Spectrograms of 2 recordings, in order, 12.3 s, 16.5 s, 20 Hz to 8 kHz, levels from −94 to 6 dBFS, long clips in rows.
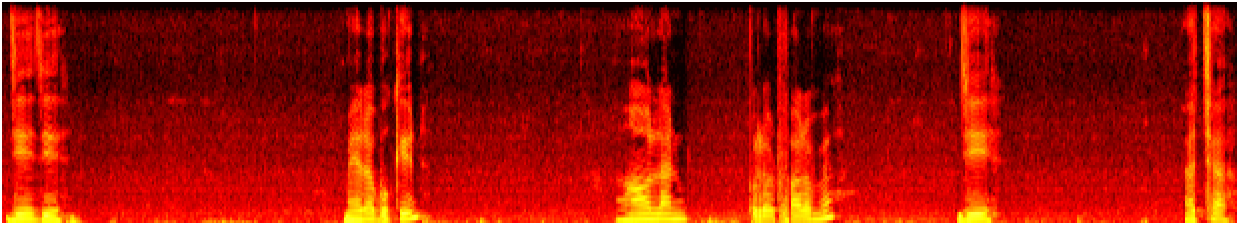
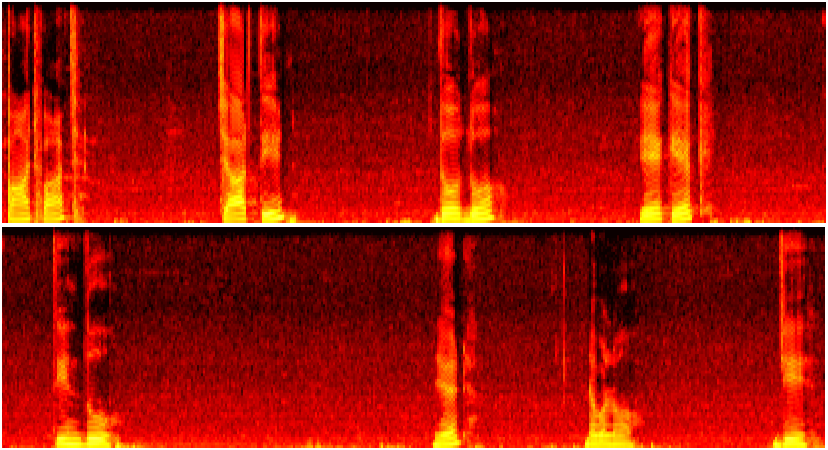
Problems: constant background noise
